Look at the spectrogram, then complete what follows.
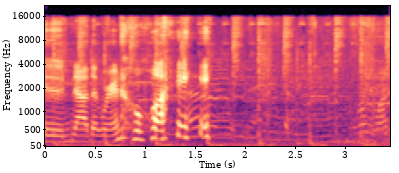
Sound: chuckles

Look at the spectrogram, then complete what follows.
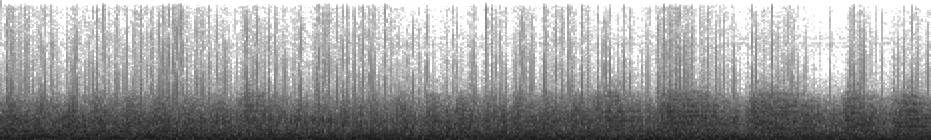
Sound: plane roaring

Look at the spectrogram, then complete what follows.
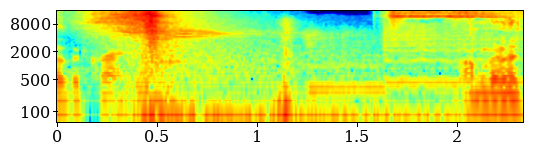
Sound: sword slicing

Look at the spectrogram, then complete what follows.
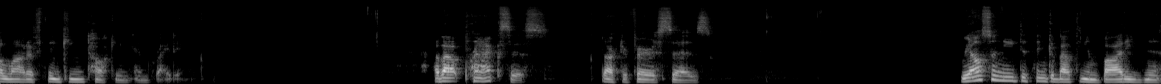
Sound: pause

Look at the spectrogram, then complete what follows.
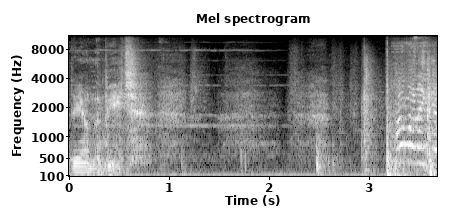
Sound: ringing continues

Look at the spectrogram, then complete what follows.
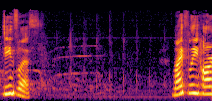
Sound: applause and cheering

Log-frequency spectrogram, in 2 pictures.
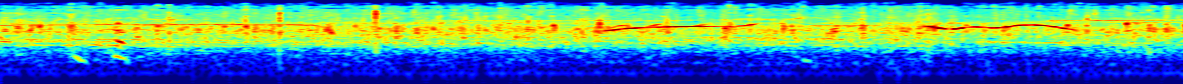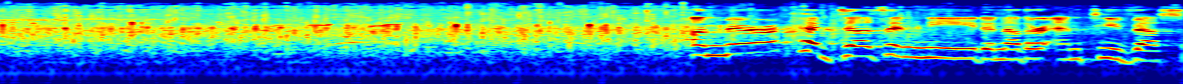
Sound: cheers and applause

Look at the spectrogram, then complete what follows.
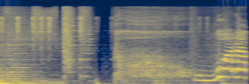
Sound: imitates explosion

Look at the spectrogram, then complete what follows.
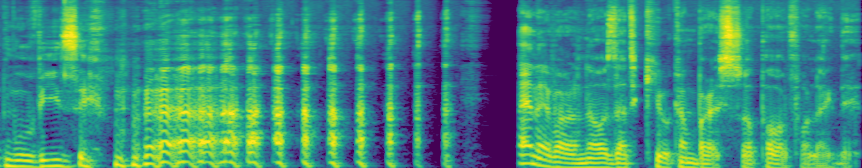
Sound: Ketawa

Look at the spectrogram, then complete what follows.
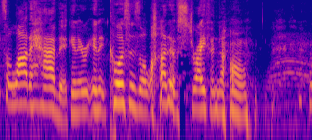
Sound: chuckles

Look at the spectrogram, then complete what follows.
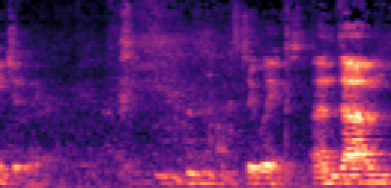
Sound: laughs

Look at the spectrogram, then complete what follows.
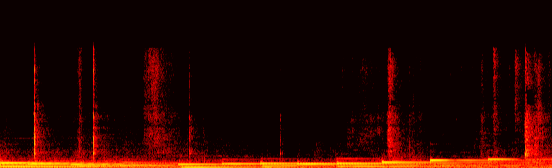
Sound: cane tapping the ground

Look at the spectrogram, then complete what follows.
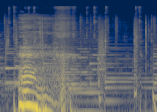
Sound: sigh

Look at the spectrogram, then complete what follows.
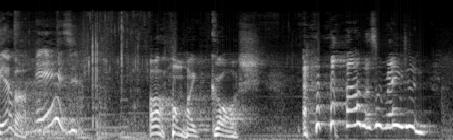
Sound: laughing excitedly

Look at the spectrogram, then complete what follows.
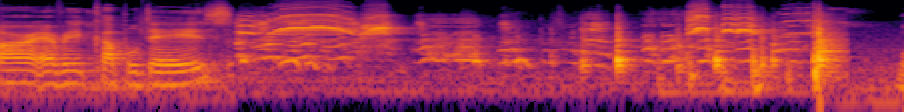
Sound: sound effects - whistles

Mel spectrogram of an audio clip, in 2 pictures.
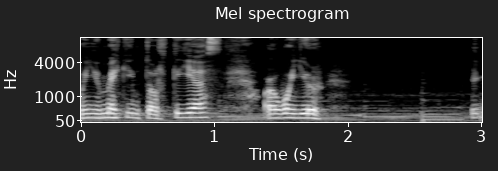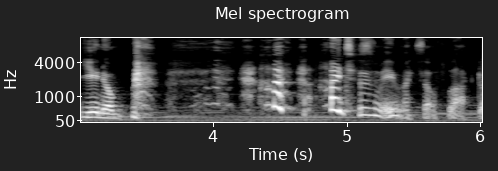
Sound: laughs

